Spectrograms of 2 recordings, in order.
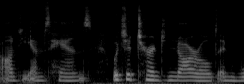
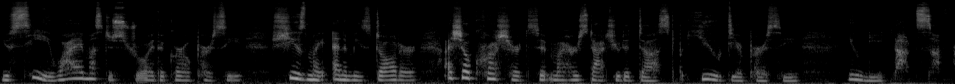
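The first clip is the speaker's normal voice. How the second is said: soothing, comforting purring voice. Narrator reading a character who shifts from snarling back to a comforting purr. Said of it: "her voice modulated back into a comforting purr".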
